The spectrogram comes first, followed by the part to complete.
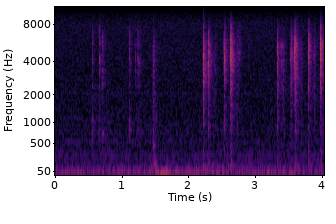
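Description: Typing on a computer keyboard: a few scattered key clicks, then quicker runs of keystrokes in the second half.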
